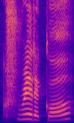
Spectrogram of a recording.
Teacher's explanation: the stress is on the crit at the beginning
